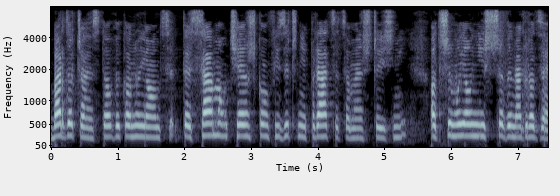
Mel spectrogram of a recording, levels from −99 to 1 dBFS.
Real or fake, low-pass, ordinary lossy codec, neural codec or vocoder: fake; 7.2 kHz; none; vocoder, 44.1 kHz, 128 mel bands, Pupu-Vocoder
